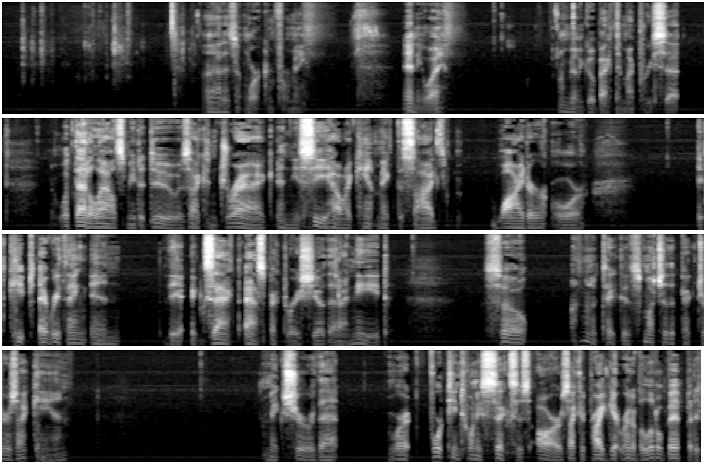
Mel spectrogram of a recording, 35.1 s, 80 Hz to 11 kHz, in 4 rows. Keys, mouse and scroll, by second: 0.2 KP_2, 0.4 KP_6, 1.3 KP_Enter, 6.1 click, 9.9-15.7 drag, 17.0-20.3 drag, 21.8-22.8 drag, 23.9 click, 26.4-28.9 drag.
